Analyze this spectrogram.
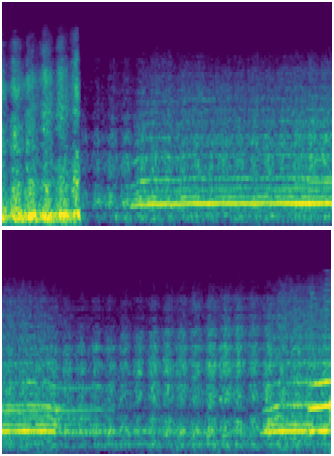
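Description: Steam locomotive chugging in a fast, even rhythm that stops about a second in. Then comes its steam whistle, a chord of several tones blown twice: one blast about two and a half seconds long, and a second starting near the end.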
